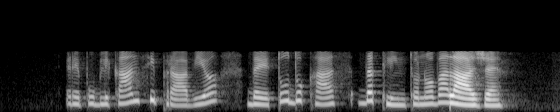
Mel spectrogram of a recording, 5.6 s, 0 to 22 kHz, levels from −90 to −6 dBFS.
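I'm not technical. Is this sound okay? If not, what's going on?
No. At 4.5 and 5.52 seconds the microphone volume stepped up. The software raised the mic level, so the voice and the background get louder together. A speaker talking louder wouldn't lift the background.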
